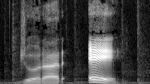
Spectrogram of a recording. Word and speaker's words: lloraré: But if you wanted to say I will cry, you would say lloraré, lloraré. So we're adding the letter E with an accent over it. Again, so the stress is on the last syllable, which again is very important.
